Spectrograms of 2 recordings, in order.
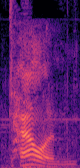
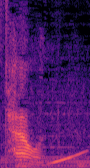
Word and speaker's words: Talon: Anyway, he runs off, and the reason why I'm like 90% sure you pronounce his daughter's name Malin and not Malin is because his name is Talon, not Talon or Talon. So it's gotta be Talon. So I assume they named her Malin because it rhymes with Talon.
